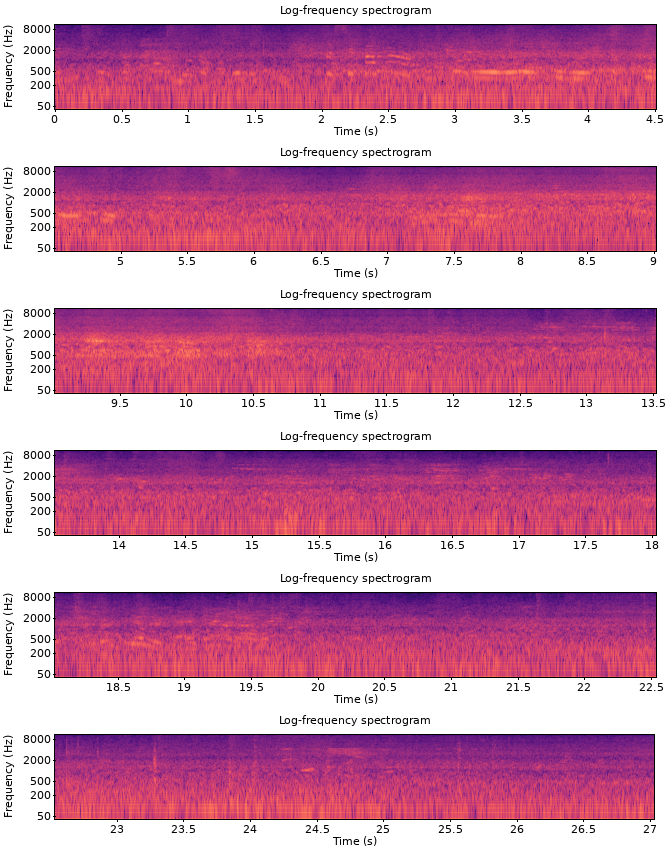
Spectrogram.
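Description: City traffic rumbles steadily in the distance outdoors.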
